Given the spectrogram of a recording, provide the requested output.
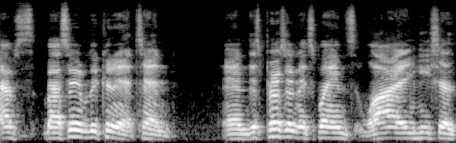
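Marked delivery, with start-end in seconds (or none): none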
